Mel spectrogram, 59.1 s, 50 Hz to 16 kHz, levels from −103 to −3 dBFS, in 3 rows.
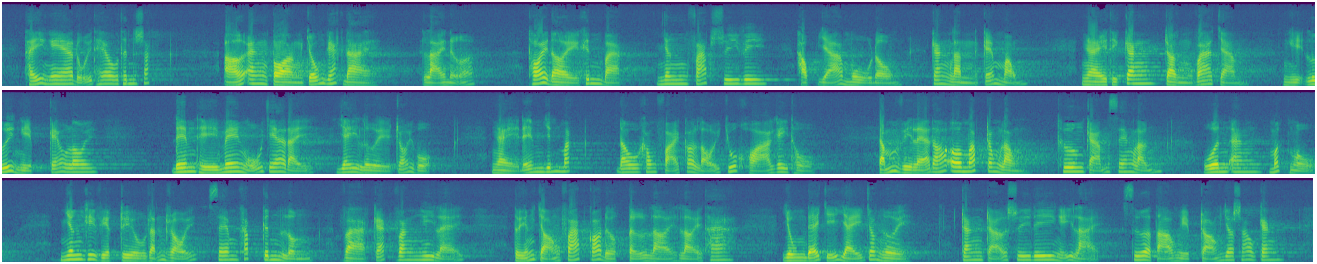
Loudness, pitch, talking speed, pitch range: -20 LUFS, 160 Hz, 125 wpm, 120-170 Hz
